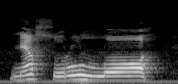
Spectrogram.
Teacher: مَتَى نَصْرُ اللَّهُ For the letter Saad, it's going to be heavy. Curve your side of the tongue and try to make it Saad sound, not seen.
